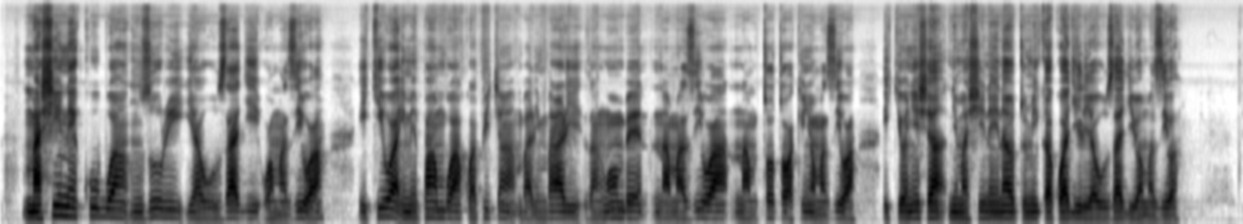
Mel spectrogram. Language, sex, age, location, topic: Swahili, male, 18-24, Dar es Salaam, finance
